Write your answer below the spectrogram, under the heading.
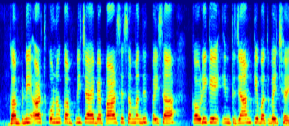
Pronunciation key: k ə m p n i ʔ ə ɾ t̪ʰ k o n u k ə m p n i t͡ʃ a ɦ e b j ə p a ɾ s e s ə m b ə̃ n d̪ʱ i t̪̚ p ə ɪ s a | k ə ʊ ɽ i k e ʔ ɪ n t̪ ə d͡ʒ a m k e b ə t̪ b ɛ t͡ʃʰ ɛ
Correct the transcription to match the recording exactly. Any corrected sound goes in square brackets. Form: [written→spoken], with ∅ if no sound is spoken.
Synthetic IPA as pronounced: k ə m p n i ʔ ə ɾ t̪ʰ k o n [u→o] k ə m p n i t͡ʃ a ɦ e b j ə p a ɾ s e s ə m b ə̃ n d̪ʱ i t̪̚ p ə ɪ s a | k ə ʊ ɽ i k e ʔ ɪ n t̪ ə d͡ʒ a m k e b ə t̪ b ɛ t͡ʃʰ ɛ

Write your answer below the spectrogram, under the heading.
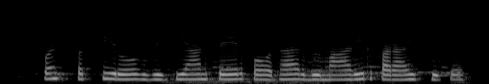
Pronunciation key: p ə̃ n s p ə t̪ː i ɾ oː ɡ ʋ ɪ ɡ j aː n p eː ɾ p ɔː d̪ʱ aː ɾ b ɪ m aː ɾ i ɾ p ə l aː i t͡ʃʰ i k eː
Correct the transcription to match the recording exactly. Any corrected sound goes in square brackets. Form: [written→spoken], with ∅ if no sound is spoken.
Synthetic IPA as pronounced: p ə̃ n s p ə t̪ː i ɾ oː ɡ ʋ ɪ ɡ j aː n p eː ɾ p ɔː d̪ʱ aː ɾ b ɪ m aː ɾ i ɾ p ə [l→ɾ] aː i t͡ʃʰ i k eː

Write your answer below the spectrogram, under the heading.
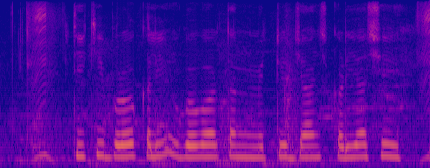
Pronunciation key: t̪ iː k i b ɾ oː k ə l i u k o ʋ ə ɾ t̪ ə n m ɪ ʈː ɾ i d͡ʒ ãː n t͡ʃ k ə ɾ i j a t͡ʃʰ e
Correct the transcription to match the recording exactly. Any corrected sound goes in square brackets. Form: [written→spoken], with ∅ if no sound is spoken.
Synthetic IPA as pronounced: t̪ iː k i b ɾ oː k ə l i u [k→ɡ] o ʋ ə ɾ t̪ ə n m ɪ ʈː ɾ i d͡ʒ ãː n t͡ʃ k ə [ɾ→ɽ] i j a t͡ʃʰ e

